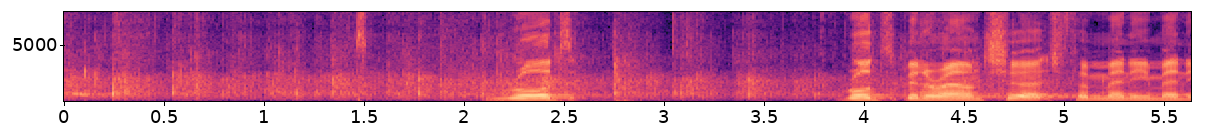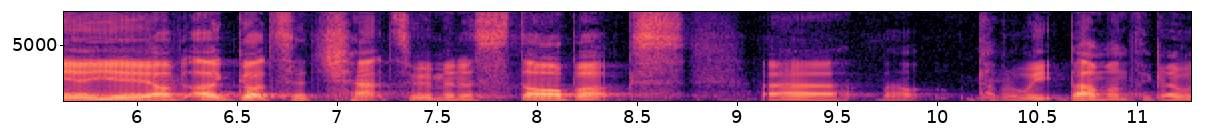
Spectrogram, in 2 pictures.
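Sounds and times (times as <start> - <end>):
audience applause: 0.0 - 5.0
speech: 2.1 - 2.7, 3.9 - 11.2.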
